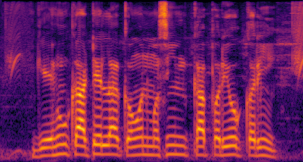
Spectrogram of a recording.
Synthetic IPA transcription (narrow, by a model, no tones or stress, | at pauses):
ɡeːɦũkaːʈelakəʋənməsiːnkapɾəjoːɡ̚kəɾĩː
